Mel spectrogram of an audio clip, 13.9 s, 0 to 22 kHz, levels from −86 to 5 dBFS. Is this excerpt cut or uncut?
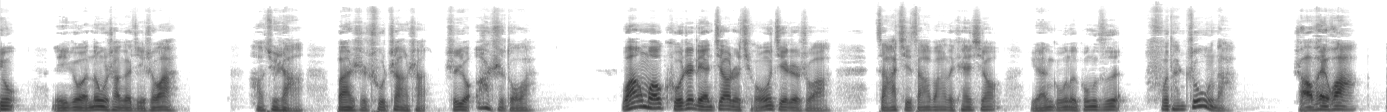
uncut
